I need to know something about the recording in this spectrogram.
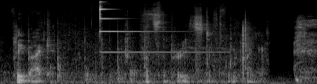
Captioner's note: bell chimes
